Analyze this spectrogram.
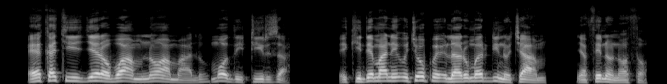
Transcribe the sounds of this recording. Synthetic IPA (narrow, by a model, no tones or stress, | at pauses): ɛkat͡ʃid͡ʒɛɾɔbɔamnɔamalomɔd̪itiɾs̬a̰ | ekindemanɪot͡ʃopelaɾomardinot͡ʃam | ɲat̪ɪnɔnɔt̪ɔ̰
